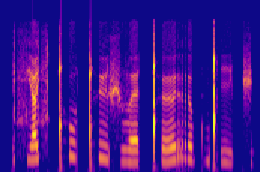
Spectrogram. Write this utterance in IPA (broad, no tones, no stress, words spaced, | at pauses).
sʲɑsʲǃʰu ǃʰyʃvɛ ǃʰørɵpǃʼit͡ʃ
